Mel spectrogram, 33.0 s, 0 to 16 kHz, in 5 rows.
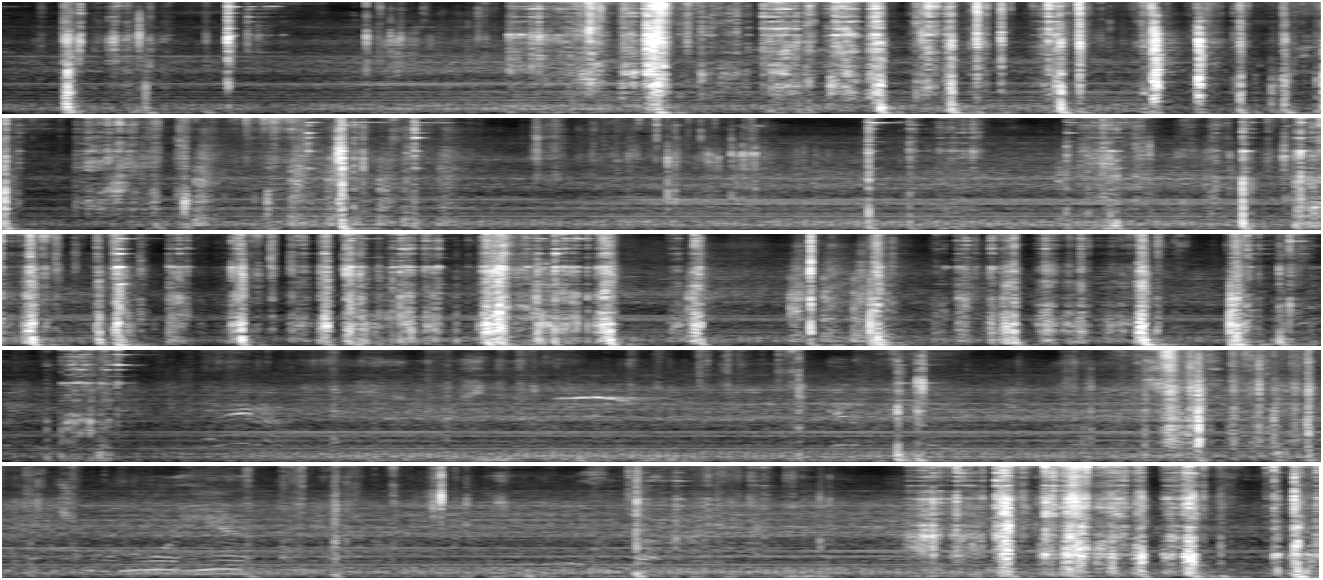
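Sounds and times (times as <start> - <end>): metal tool tapping and scraping: 0.3 - 10.3, 10.9 - 20.5.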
